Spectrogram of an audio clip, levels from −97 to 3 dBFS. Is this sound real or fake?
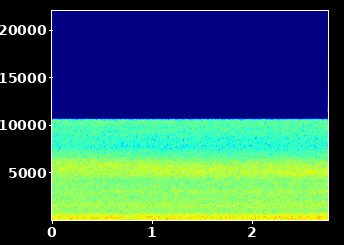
fake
